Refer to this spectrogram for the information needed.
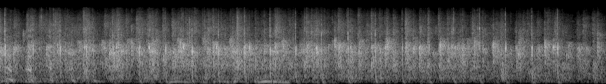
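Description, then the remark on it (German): Sustained audience applause, a dense, steady patter of many hands clapping at an even loudness for several seconds, with no voices standing out above it. “Schau mal, das ist dein Applaus.”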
